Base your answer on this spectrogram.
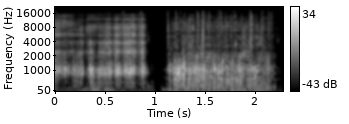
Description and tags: cartoon straw bubbles
cartoon style slurping and blowing bubbles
